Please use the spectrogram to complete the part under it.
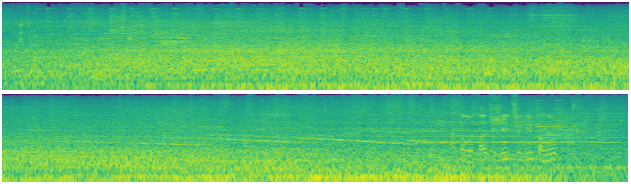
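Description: An underground train rumbles loudly into an echoing station.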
